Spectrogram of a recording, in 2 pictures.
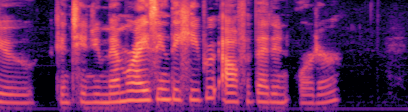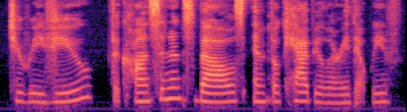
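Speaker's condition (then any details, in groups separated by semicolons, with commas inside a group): No condition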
